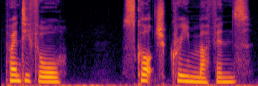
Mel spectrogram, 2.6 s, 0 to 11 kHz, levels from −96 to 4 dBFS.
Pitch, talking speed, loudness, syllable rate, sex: 190 Hz, 95 wpm, -20 LUFS, 3.7 syllables/s, female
